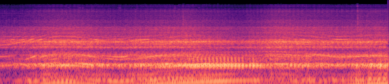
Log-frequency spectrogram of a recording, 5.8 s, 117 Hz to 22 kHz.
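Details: 2008 Subaru Impreza 2.5i, camera above driver-side timing belt cover, driving: irregular light tapping knock under light-moderate load around 2500 rpm in any gear, fading with more load, absent below 2000 rpm or with no load; some rod-knock traits, cause undiagnosed.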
